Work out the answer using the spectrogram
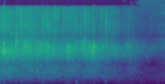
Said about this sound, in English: Come on, let's give the Lord a round of applause for that truth.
